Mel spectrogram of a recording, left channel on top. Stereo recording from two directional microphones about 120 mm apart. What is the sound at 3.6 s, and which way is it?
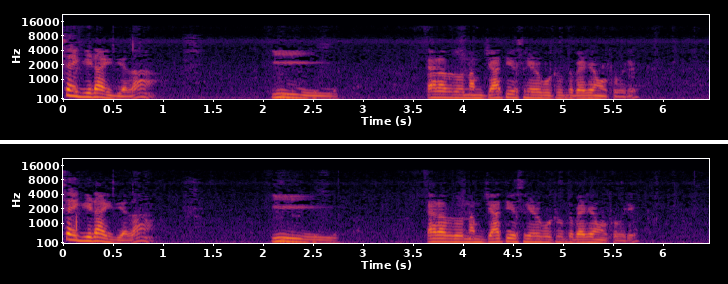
Speech, 90° right.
